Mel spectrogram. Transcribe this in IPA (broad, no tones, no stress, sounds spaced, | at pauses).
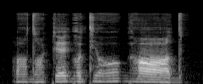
ɔ̤ dˤ æ̤ k ɛ ɡ ɔ tʲ ɦ ɔ̤ ɡʱ ɑ d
